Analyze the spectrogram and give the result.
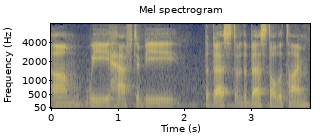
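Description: A man speaks at a fairly slow pace in a monotone, flat intonation. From Iran, raised in Belgium and Toronto. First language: French. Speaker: realtor. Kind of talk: casual interview.

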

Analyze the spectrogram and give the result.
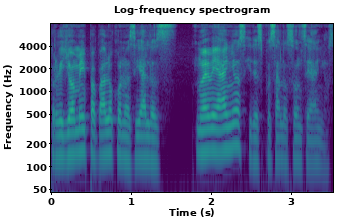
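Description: This man has a normal speaking voice of medium pitch, with fairly even intonation and a moderate pace, on a very clean recording with a silent background. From Mexico, Cholula, Puebla. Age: 20s. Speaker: immigrant sharing life story. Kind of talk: podcast interview, personal story. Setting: studio.

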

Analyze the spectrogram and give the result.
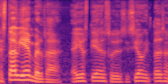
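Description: At a moderate pace, a plain, everyday voice comes through in a dry, close sound with no echo. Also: man. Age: 20s. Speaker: discussion panelist. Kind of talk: casual chat.

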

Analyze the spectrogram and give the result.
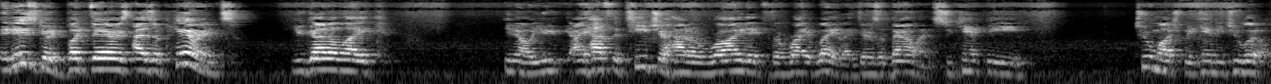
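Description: A high-pitched man speaks with long, frequent pauses. Audible room echo surrounds his voice. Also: ordinary pitch variation, moderate pace. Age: 40s. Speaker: podcast co-host. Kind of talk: casual chat.

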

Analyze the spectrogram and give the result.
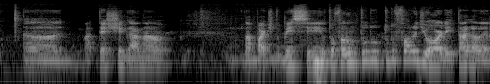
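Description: Audible room echo surrounds a man's voice. He speaks at a fairly slow pace with lively intonation. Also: medium pitch for a man. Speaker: gaming channel host. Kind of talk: casual chat. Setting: live stream.

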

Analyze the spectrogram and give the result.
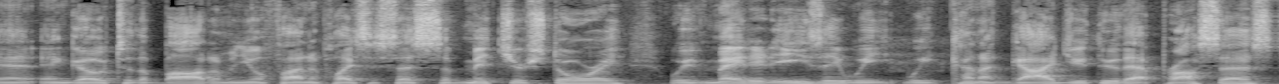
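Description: This man has a dark, mellow tone and a fairly low pitch. He talks at a fairly quick pace with hardly any pauses and very even loudness. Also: ordinary pitch variation. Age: 50s. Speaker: podcast host. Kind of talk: casual podcast conversation.

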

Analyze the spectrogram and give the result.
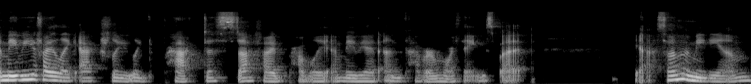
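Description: The voice carries vocal fry, moving at a moderate pace with ordinary pitch variation. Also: woman, very deep, low pitch for a woman. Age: 40s. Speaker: podcast co-host. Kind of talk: casual chat.

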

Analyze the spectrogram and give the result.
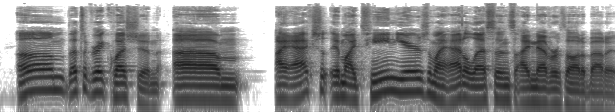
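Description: A man with a Midwestern accent has a bright, sharp tone and very wide pitch swings. The recording is very clean with a silent background. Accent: general American, Midwestern. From US Midwest. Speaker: podcast co-host and nonprofit founder, Korean adoptee. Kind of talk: casual interview conversation.

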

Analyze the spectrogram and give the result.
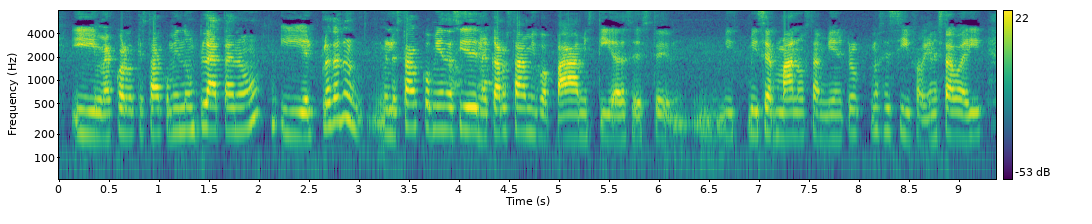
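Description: Fairly quick speech from a woman over noticeable background noise. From Peru. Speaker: podcast co-host. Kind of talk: casual chat.

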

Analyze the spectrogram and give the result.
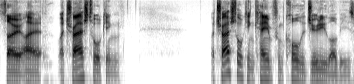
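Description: A man's fairly low voice at a moderate pace, with ordinary pitch variation and long, frequent pauses, on a very clean recording with a silent background. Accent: Australian. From Queensland, Australia (Rockhampton). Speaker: podcast host. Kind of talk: casual chat.

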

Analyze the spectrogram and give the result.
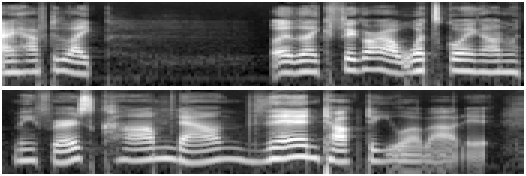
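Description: A woman's ordinary speaking voice, medium in pitch, at a fairly slow pace with fairly even intonation, in a very clean recording with a silent background and a dry, close sound with no echo. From New York, born in Bangladesh. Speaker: podcast co-host, mother. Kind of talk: casual chat.

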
